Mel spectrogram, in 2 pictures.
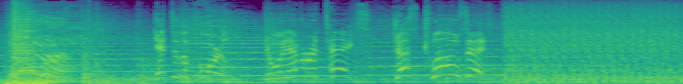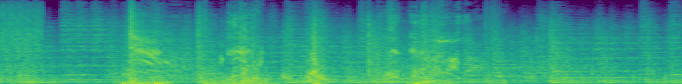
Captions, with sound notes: Get to the portal. Do whatever it takes. Just close it! [GUNFIRE] [FIGHTING SOUNDS]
